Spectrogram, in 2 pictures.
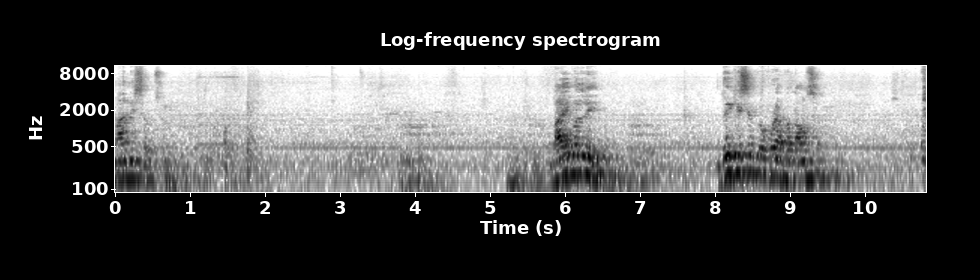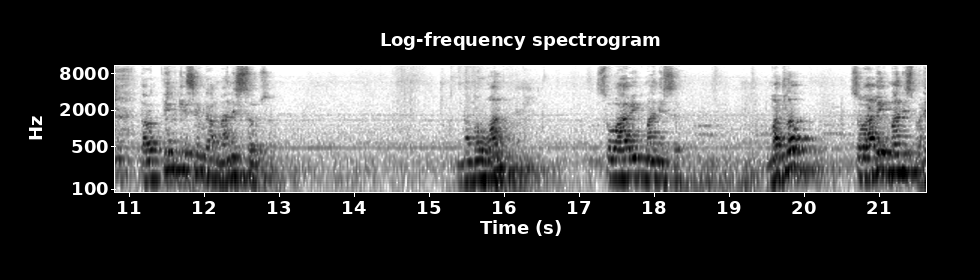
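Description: A middle-aged man speaks with animation through a microphone, in bursts with pauses, in a slightly echoing room.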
